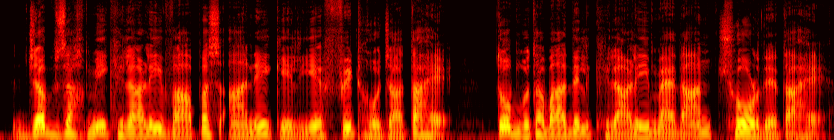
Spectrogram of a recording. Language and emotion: Urdu, neutral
